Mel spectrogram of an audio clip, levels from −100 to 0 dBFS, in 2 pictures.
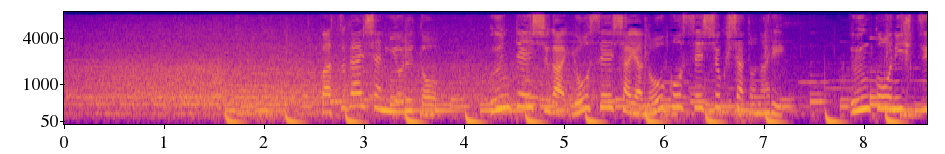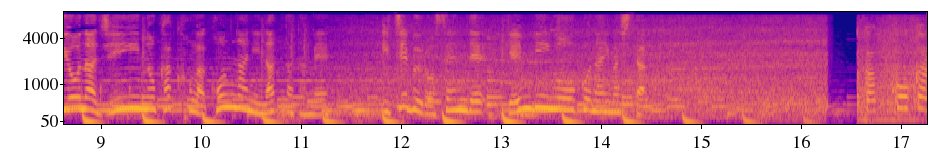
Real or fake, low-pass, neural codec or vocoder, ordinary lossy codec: real; 7.2 kHz; none; AAC, 48 kbps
